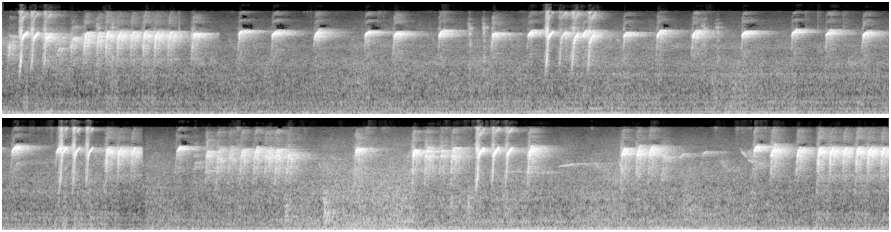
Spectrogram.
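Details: Long run of siri-siri bird song: steady, evenly paced very high chirps, about two per second, then denser twittering bursts, with soft rustling and rumbling noise later on.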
